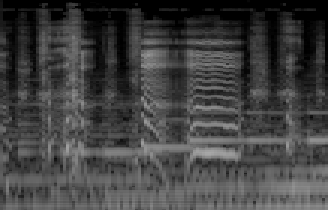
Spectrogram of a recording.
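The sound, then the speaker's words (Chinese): A children's story character crying. Faint whimpering sobs build into a drawn-out wavering wail, then ease into softer whimpers. “就在这个时候，小迪比也听见有人在哭。”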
